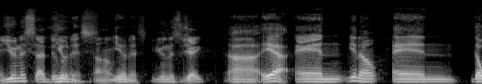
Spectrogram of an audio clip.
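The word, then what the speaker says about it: Junis: the kid that almost threw the no-hitter yesterday, Junice. Junice? How do you say his name? Eunice, I do. Eunice.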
